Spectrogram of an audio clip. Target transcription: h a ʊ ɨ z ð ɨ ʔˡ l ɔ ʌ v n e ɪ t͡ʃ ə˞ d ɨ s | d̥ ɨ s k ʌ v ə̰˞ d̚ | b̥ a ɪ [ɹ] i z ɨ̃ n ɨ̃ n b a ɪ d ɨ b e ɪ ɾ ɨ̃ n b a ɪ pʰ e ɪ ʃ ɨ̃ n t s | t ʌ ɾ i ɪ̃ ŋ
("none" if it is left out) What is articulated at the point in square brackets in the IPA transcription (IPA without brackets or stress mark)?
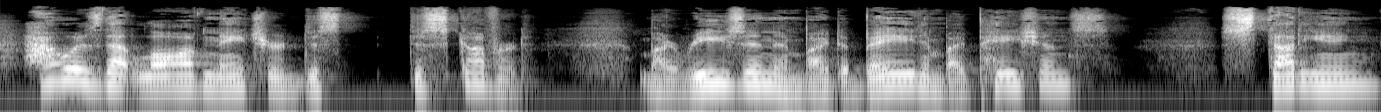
ɹ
